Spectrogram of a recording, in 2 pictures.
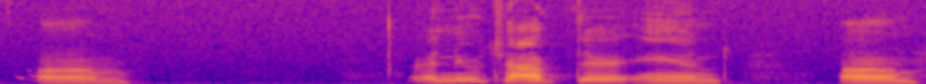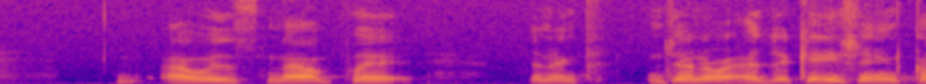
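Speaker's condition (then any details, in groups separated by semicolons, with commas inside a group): Cerebral palsy; wheelchair user; about 25 years since diagnosis, wheelchair throughout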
